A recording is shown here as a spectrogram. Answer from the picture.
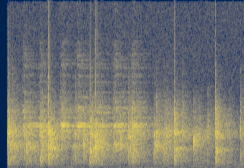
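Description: A small bar audience applauding, many hands clapping irregularly, the claps thinning out near the end.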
